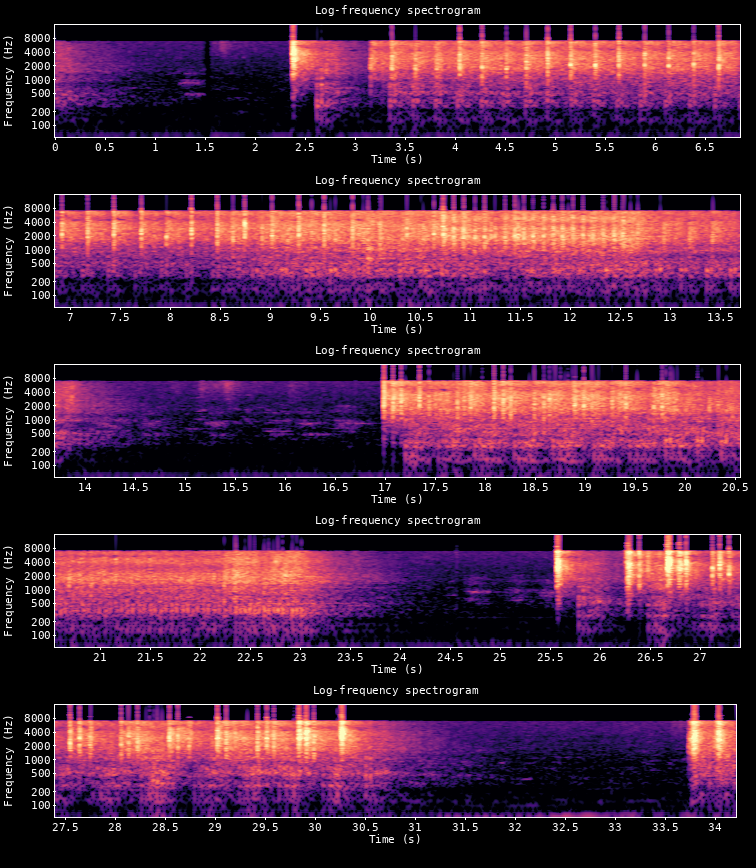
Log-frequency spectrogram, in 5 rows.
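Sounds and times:
gunfire volleys in a hillside neighborhood: 0:02.4 - 0:14.5, 0:17.0 - 0:24.0, 0:25.6 - 0:31.4, 0:33.7 - 0:34.1
faint voices: 0:14.1 - 0:17.0, 0:31.4 - 0:33.7.

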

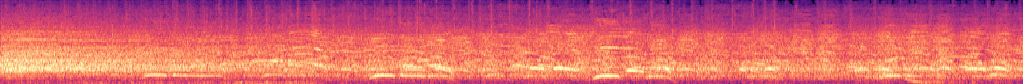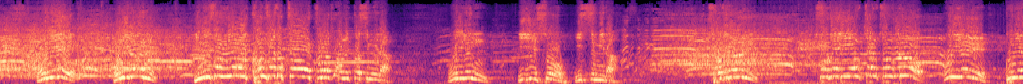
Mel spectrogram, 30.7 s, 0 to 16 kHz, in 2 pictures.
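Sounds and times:
large rally crowd applauding: 0:00.0 - 0:19.6
large rally crowd cheering and shouting: 0:00.0 - 0:30.6
speech: 0:24.0 - 0:24.8.

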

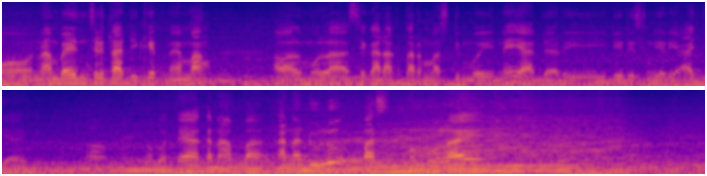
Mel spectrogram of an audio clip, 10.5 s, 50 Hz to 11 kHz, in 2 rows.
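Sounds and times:
speech: 0:00.3 - 0:09.6
motorcycle engine revving outside: 0:05.8 - 0:10.5.

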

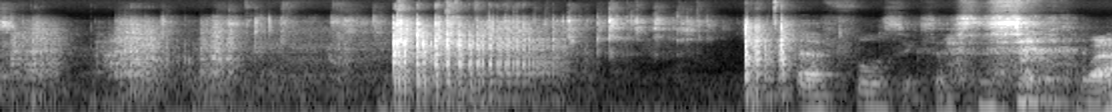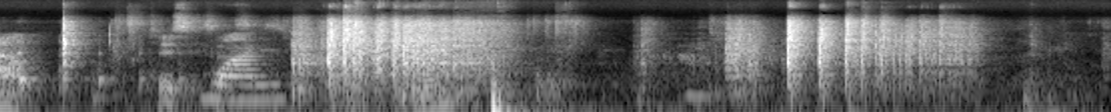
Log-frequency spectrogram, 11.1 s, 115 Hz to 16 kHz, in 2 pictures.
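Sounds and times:
several dice clattering across a hard tabletop: 0:00.0 - 0:04.1, 0:05.9 - 0:10.7
speech: 0:04.0 - 0:08.1
laughter: 0:04.6 - 0:08.0.

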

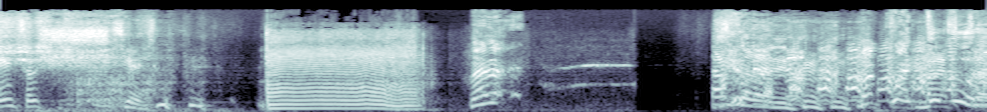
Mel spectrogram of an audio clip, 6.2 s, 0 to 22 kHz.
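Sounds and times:
speech: 0:00.0 - 0:02.0, 0:04.8 - 0:06.1
long loud fart with tonal whining pitch: 0:01.6 - 0:02.8
laughter: 0:04.4 - 0:06.1.

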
